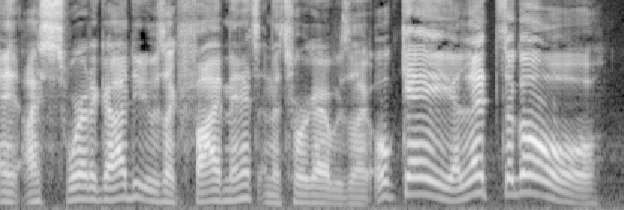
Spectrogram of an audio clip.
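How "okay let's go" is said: put-on Italian accent, pitched up. Quoting the Sistine Chapel tour guide in a put-on Italian accent. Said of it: "You like my Italian impression?".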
